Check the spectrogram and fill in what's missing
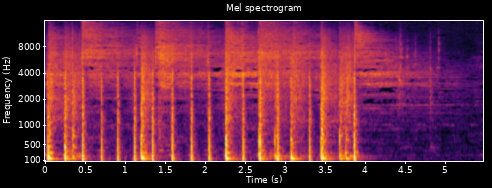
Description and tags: An assortment of strange loopable elements for making weird music. This is from a cassette 6 track recording from 1993.
drum, lofi, loop, percussion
